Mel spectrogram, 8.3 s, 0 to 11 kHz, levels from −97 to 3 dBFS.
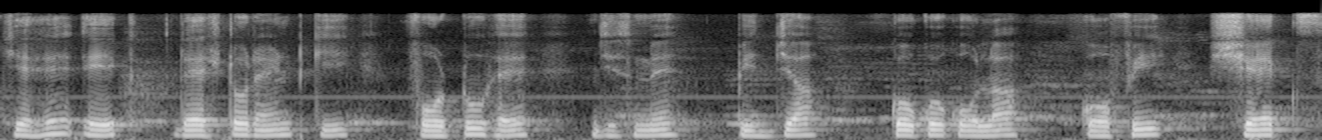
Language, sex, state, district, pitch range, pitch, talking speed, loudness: Hindi, male, Rajasthan, Jaipur, 120-135 Hz, 125 Hz, 95 wpm, -18 LUFS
